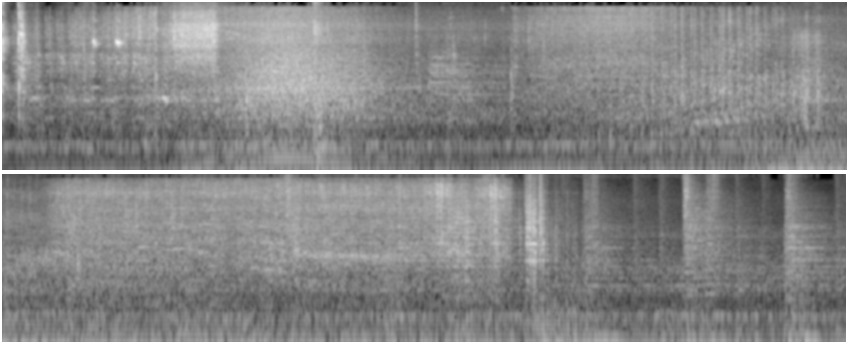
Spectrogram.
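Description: Engines of military convoy vehicles driving, a steady, loud, low rumble and drone that continues throughout with slight swells in level and no clear breaks.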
